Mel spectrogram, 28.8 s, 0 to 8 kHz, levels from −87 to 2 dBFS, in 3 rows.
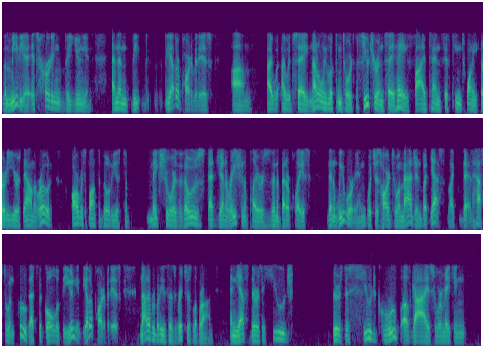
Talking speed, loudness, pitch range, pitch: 215 wpm, -31 LUFS, 90-105 Hz, 95 Hz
